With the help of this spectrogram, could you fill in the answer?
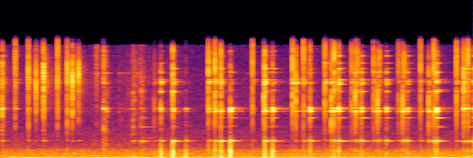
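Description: A ceramic coffee mug with a woodland print, held in both hands, has its side tapped rapidly with long fingernails. The result is a quick, uneven run of bright, short glassy clinks over a steady low hum.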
